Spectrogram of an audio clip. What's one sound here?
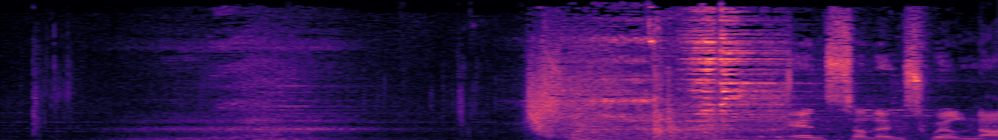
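A magical spell bursts with a shimmering whoosh.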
